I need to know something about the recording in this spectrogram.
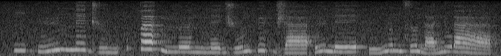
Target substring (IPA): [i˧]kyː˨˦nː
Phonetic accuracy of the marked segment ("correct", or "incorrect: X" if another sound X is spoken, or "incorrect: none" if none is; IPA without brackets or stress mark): correct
